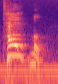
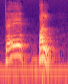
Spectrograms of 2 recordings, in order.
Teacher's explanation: the word table, alright, the first syllable is stressed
